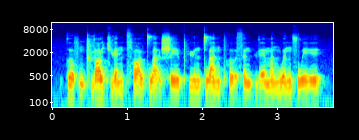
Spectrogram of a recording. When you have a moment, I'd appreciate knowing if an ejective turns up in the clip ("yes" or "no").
no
